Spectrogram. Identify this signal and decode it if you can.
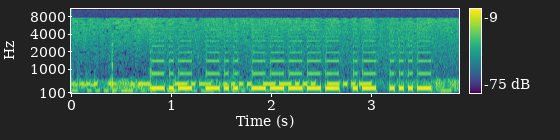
Morse code, heard as a keyed tone, about 26 wpm, 280 Hz. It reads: KD0AV
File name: CW / 2008-ss-cw-k5tr-op-n5rz -14:00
